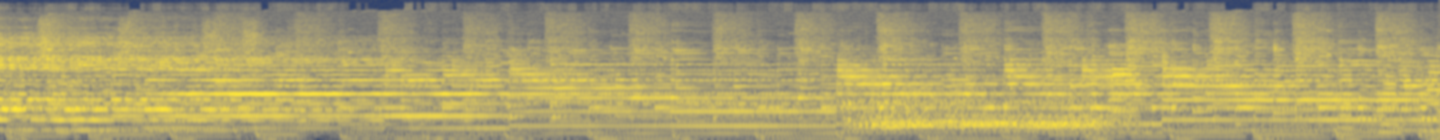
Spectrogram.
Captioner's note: upbeat banjo music; dinosaur roaring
